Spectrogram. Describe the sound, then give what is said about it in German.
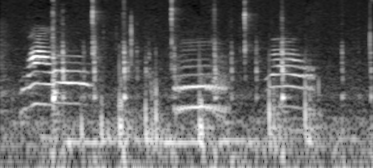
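A cat meows three times in quick succession, each call a drawn-out, wavering tone, with faint clicking like keyboard typing in the background. “Katzen, ihr müsstet hier mal bitte kurz weg.”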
